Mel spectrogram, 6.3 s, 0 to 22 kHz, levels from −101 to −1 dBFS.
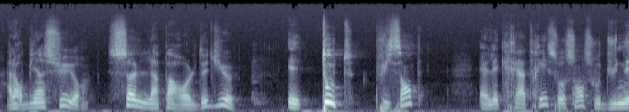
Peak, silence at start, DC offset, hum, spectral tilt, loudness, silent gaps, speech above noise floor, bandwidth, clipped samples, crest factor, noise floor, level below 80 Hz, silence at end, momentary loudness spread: -4 dBFS; 0.1 s; under 0.1%; none; -4 dB/octave; -27 LUFS; none; 29 dB; 19 kHz; under 0.1%; 24 dB; -55 dBFS; -48 dBFS; 0 s; 14 LU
